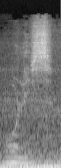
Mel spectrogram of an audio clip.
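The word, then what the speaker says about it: Woolworths: Ayan makikita niyo woolws pero ang bigkas nila or ang basa nila is or ang tawag nila is wolies.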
